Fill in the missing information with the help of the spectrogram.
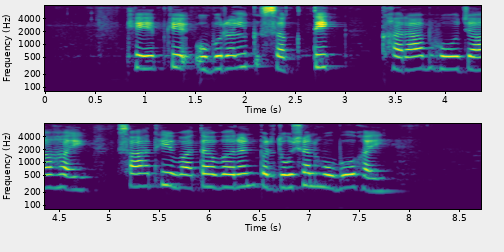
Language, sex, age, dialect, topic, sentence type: Magahi, female, 25-30, Southern, agriculture, statement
